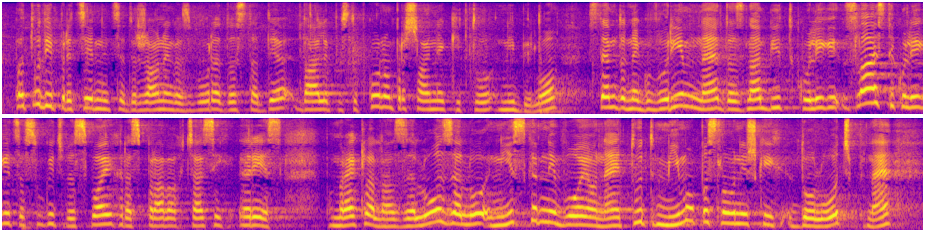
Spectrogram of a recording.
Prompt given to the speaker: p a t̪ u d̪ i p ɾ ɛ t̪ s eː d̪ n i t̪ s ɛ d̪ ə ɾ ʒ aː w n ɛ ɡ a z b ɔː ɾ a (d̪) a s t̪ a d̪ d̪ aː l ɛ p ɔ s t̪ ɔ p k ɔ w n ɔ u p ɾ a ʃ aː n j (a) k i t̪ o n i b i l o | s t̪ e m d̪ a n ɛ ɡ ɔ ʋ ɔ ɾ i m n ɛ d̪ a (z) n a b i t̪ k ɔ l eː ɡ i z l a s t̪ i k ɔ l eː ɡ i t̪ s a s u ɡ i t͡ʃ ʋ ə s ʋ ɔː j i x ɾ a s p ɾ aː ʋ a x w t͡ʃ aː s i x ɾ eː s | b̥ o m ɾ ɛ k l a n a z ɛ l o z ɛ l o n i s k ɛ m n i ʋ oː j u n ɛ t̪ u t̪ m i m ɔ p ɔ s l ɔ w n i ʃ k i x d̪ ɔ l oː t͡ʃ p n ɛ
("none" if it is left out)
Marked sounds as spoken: d̪, ɛ, z

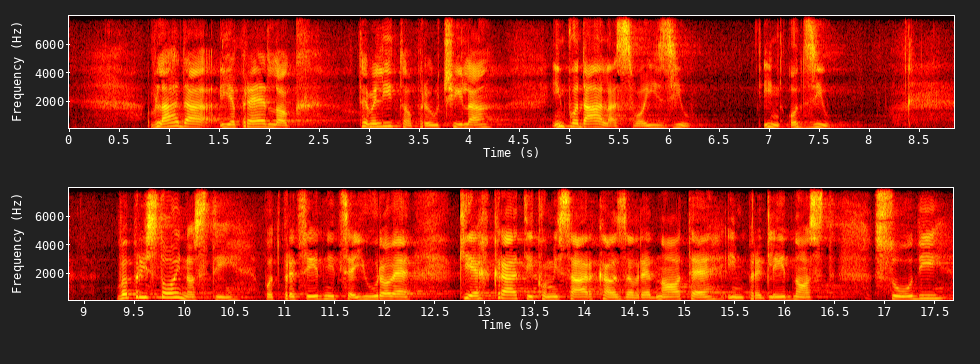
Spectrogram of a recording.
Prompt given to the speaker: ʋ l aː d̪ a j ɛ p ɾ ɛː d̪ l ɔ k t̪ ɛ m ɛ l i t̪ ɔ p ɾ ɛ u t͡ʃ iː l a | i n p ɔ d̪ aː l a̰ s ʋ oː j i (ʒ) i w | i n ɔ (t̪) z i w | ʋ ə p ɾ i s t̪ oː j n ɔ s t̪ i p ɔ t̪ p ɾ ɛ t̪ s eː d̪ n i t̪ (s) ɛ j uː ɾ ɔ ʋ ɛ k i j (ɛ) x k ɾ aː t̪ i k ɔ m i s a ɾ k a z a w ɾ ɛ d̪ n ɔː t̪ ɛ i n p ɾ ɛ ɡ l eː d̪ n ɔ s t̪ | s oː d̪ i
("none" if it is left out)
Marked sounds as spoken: z, d̪, s, ɛ

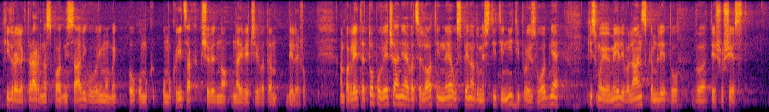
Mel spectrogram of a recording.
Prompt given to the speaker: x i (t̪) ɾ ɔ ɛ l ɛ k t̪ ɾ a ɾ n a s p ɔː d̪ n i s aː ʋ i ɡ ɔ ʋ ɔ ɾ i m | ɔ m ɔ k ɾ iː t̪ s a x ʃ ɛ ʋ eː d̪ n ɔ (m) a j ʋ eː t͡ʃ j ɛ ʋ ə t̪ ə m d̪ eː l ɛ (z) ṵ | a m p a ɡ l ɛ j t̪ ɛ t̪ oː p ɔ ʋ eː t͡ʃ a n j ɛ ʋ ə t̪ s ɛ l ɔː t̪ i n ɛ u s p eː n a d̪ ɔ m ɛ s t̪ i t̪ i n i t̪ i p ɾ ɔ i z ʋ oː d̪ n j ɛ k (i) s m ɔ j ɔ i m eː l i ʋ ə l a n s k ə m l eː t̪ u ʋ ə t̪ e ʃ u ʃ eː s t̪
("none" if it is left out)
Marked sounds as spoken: d̪, n, ʒ, i

